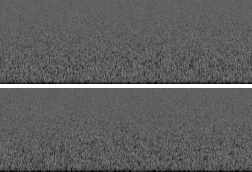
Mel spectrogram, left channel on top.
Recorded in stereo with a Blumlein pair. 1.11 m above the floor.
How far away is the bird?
No bird in this recording.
